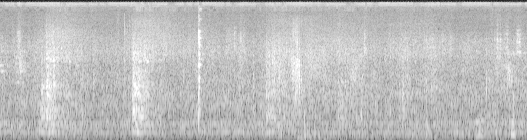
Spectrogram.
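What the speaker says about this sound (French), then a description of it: "il y a déjà plein d'abeilles" Honeybees buzzing around a crowded hive, a dense continuous hum close by, with louder swells as bees pass near and a few soft knocks from handling the hive.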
